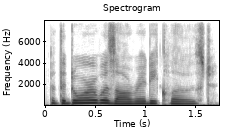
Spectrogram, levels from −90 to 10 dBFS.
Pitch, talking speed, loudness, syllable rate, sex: 205 Hz, 205 wpm, -13 LUFS, 5.6 syllables/s, female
